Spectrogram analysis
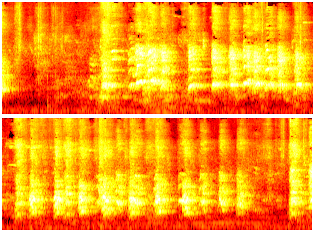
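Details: A female breeding Rottweiler at a kennel gives a string of hoarse, fairly deep barks, roughly twice a second with short gaps, uneven in rhythm, a few lighter yips mixing in near the end.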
